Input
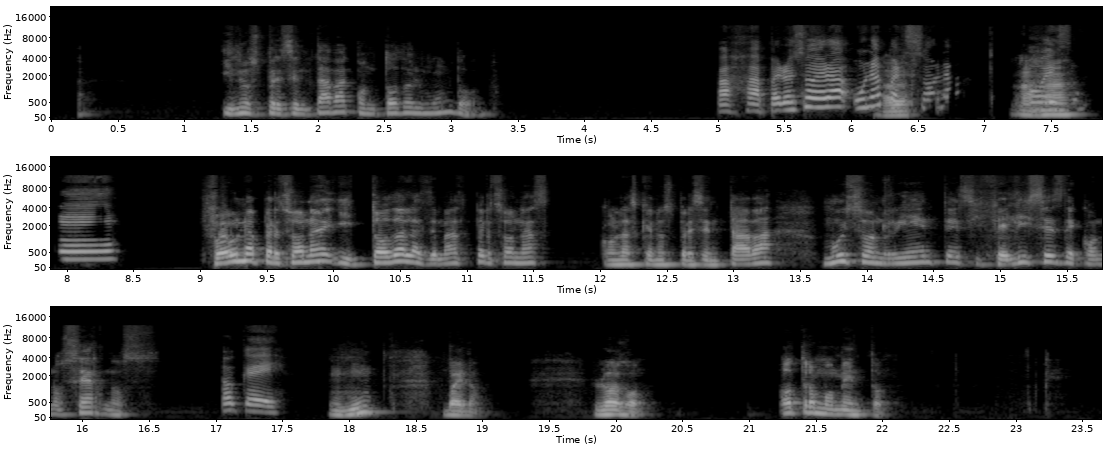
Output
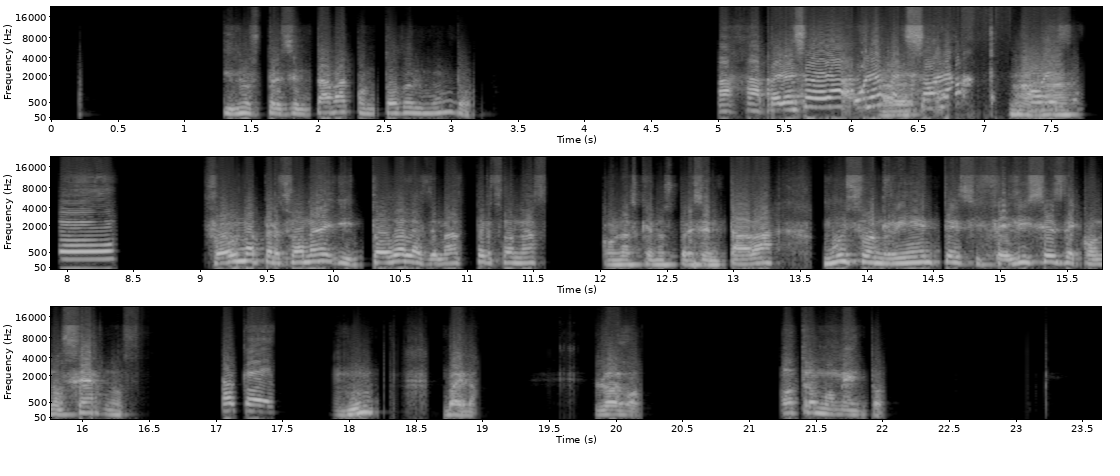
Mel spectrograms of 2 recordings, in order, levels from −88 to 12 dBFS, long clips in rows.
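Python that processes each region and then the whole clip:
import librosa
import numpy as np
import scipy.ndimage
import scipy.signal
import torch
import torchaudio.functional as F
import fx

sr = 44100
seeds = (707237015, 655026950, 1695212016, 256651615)

y = fx.chain(x, sr, fx.notch_comb(f0_hz=300.0),
    fx.env_flatten(amount_pct=70), at=(5.36, 7.42))
y = fx.chain(y, sr, fx.leveller(passes=1),
    fx.band_squash(depth_pct=40), at=(12.7, 16.06))
y = fx.chain(y, sr, fx.peak_eq(hz=330.0, db=-6.5, octaves=2.8),
    fx.hum_notches(base_hz=60, count=6),
    fx.transient(attack_db=-11, sustain_db=-3), at=(17.33, 17.99))
y = fx.chain(y, sr, fx.tilt_shelf(db=-7.0, hz=1500.0),
    fx.doubler(ms=14.0, db=-6), at=(18.93, 21.84))
y = fx.curve_eq(y, sr, hz=(430.0, 2100.0, 3100.0, 8200.0), db=(0, 9, -17, 7))
y = fx.leveller(y, sr, passes=5)
y = y * 10.0 ** (-6.0 / 20.0)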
